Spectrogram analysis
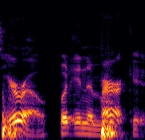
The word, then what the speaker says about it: gyro: at the front saying, "If you say gyro, you're getting kicked out." Right? There's that like a Walmart entry guy, right? That makes you come in and you say, it's euro. Dude, don't say it wrong.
